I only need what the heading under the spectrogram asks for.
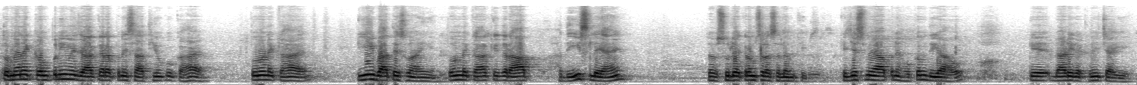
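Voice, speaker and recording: A male preacher giving a storytelling sermon, lively and anecdotal, often chuckling. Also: medium pitch. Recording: roomy echoing lecture space.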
